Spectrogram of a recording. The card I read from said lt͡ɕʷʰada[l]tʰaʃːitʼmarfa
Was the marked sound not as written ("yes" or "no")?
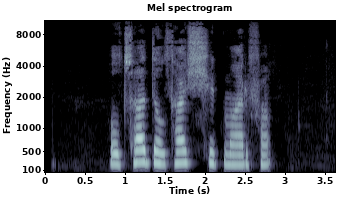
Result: no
